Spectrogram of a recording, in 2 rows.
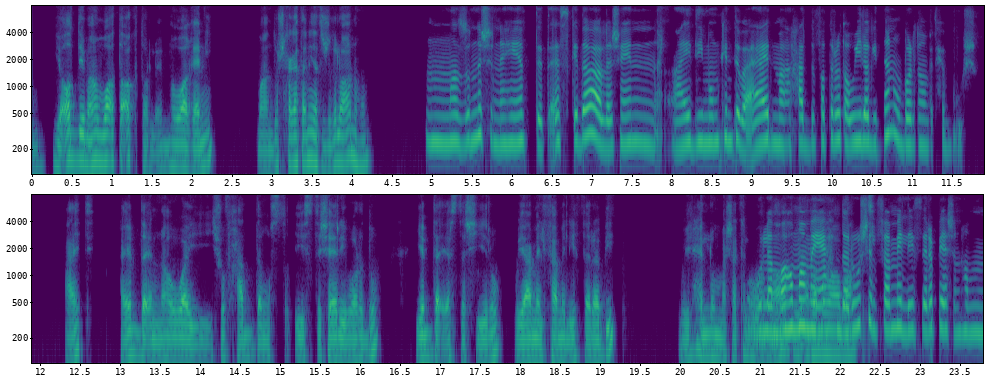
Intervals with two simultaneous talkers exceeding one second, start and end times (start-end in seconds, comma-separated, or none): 20.8-22.2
